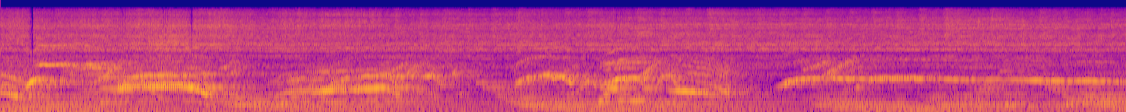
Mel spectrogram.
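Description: Live band music: a swooping lead line of gliding notes that slide up and down over sustained low keyboard chords, ending on one long held note near the end.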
